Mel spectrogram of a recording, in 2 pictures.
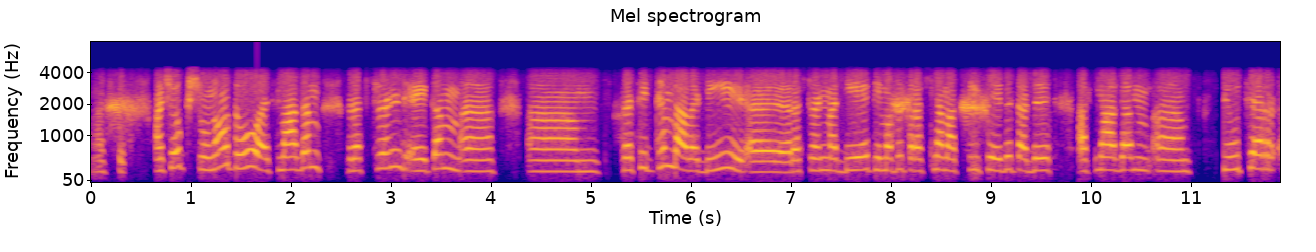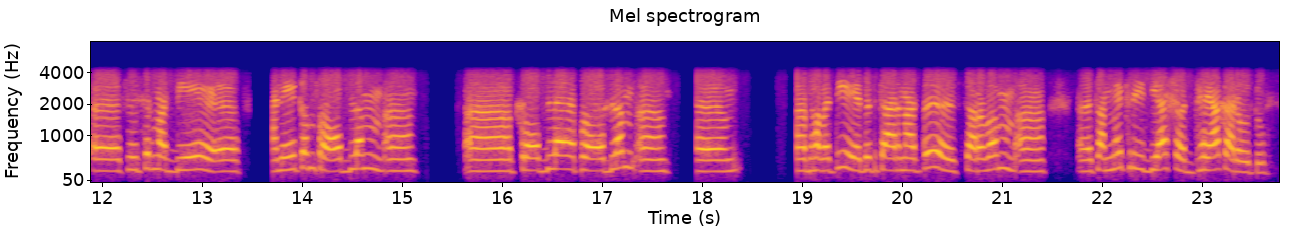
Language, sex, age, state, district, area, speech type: Sanskrit, female, 18-30, Kerala, Thrissur, rural, conversation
